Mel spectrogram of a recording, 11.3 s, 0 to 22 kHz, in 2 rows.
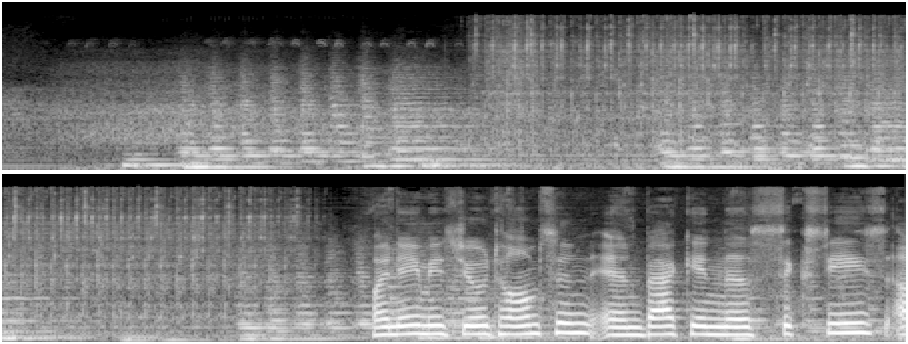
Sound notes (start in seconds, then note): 3.8 whirring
